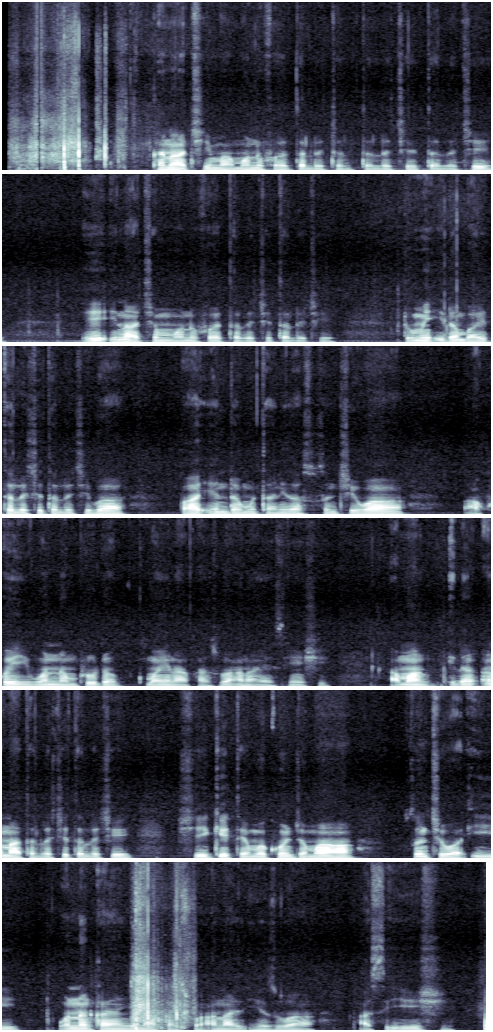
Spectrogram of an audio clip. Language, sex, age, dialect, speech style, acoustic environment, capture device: Hausa, male, 25-34, Nigeria - Katsina, happy; excited, silence, mobile / Linux / Chrome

